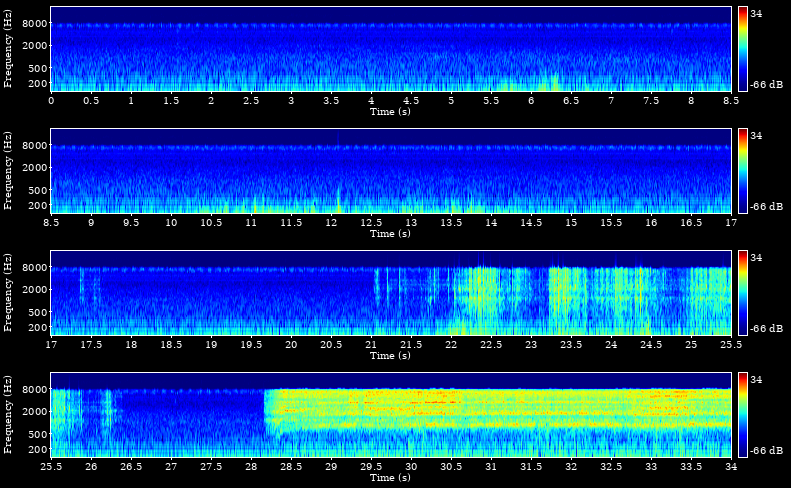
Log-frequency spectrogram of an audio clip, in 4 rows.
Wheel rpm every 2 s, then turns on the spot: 0, 0, 0, 0, 0, 0, 0, 0, 0, 0, 0, 10, 10, 0, 130, 230, 230.
22-26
